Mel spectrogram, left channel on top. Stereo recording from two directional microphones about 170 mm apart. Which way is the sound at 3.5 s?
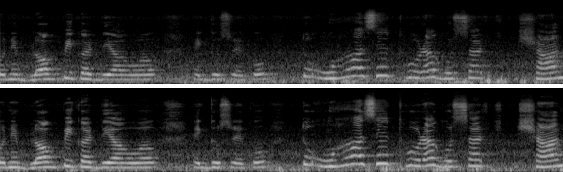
60° right (ahead or behind).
